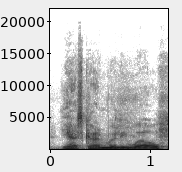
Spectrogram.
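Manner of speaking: acted speaking through gritted teeth. Acting out a reply to parents asking how it's going: imitating speaking through gritted teeth. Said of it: "you're gritting through your teeth like".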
